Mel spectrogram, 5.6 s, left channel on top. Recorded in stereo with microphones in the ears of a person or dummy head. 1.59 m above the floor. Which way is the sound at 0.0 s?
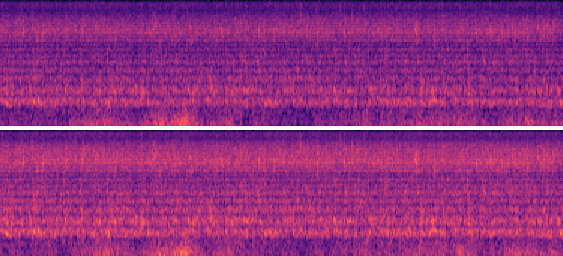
10° right (ahead or behind).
